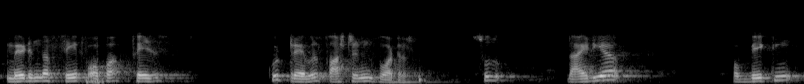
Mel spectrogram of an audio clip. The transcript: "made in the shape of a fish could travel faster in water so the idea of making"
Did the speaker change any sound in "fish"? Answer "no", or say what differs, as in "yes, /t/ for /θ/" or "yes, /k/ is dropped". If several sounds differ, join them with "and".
yes, /s/ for /ʃ/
